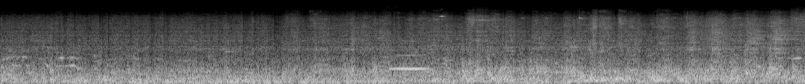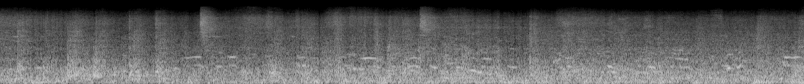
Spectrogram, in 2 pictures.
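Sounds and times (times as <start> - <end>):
wind rushing: 0.0 - 16.0
train wheels clattering over rail joints: 2.6 - 16.0.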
